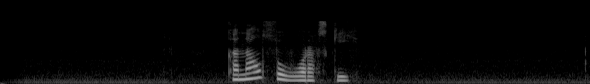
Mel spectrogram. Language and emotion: Russian, neutral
